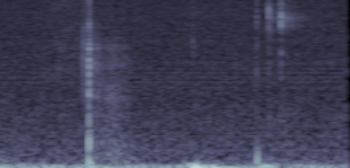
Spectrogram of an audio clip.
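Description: Two sharp mouse clicks on a link in the Firefox browser, separated by about a second, faint and close against a low background hiss.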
